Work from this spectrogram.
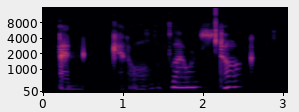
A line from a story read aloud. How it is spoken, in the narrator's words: she spoke again in a timid voice, almost in a whisper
